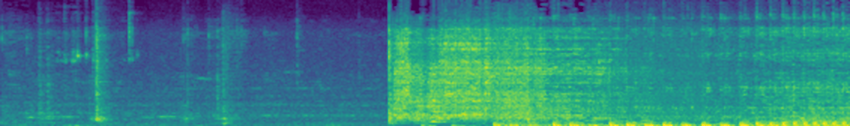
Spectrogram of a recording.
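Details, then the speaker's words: Honda Supra Fit New, engine just started: fast, fairly even metallic clatter, about four ticks a second, from the clutch housing side; common fault of this model, traced to a weak automatic clutch spring. "Jadi suaranya seperti itu ya. Ada keletek keletek keletek keletek dan keletek ya. sangat memusingkan dan sangat membingungkan ya."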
